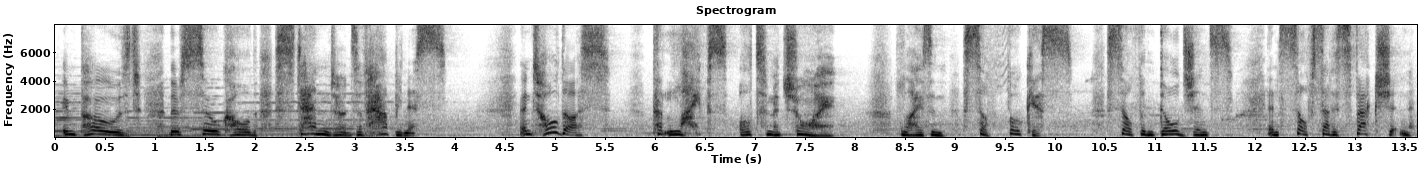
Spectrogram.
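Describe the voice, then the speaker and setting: A woman's voice: mid-range voice, music in the background, natural voice. A woman playing a fervent cult preacher in a game, delivering a solemn, rousing, theatrical sermon about happiness. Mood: solemn, reverent. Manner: solemn, measured, rousing oratory. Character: fervent female cult preacher promising happiness, smiling and zealous.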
